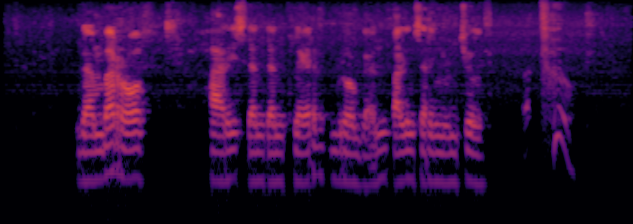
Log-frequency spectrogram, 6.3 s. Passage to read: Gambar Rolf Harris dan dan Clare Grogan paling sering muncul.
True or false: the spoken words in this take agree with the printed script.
true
